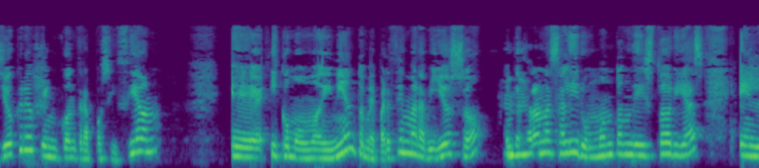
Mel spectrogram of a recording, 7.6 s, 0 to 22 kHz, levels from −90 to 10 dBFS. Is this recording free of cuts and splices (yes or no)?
yes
